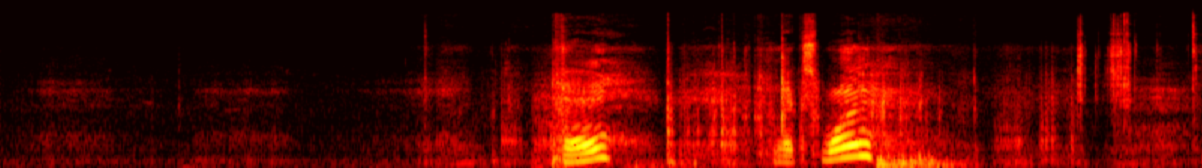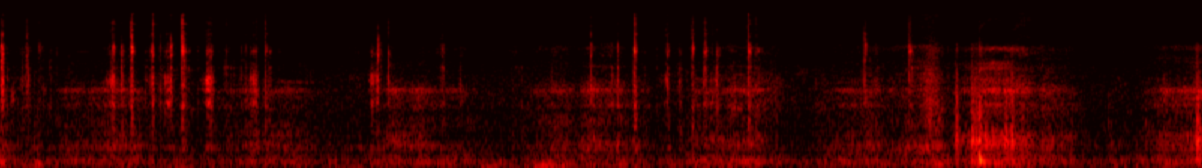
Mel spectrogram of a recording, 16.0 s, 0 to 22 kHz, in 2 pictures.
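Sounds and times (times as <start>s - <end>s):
metal bolts clicking and clinking: 7.0s - 11.1s, 11.9s - 14.2s.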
